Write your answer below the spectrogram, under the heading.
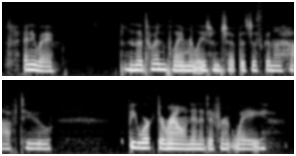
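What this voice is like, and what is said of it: Hoarse, strained voice. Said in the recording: “I am losing my voice again today.”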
